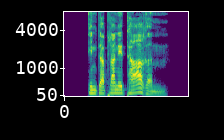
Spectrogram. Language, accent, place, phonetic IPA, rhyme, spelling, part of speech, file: German, Germany, Berlin, [ɪntɐplaneˈtaːʁəm], -aːʁəm, interplanetarem, adjective, De-interplanetarem.ogg
- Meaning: strong dative masculine/neuter singular of interplanetar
